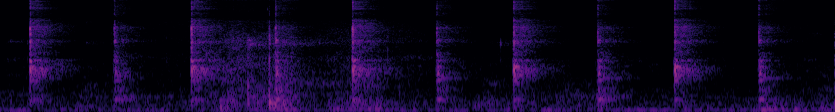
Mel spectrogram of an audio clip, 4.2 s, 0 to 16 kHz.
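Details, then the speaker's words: BMW R60/5 during restoration, ignition on, handlebar turn-signal switch worked right then left after rewiring: crisp, even flasher relay ticks at about 74 a minute with nothing else behind them; normal flasher operation. "we have the right switch, and now the left switch, signal switch. And I hear the sound of the relay."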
